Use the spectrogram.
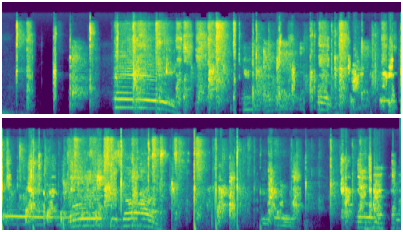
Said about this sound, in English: Okay, can I get everybody to come off mute for a minute and maybe just give a clap offering to the Lord before we move on?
